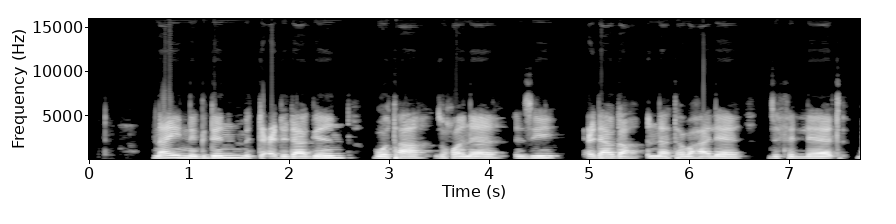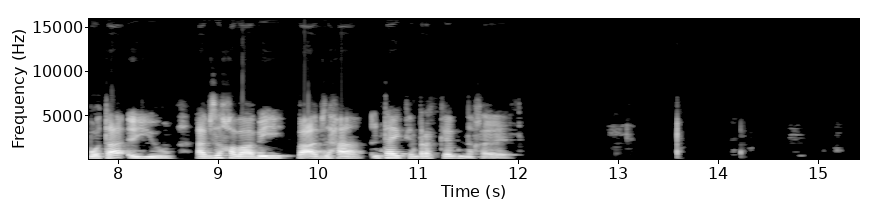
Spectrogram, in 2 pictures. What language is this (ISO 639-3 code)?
tir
